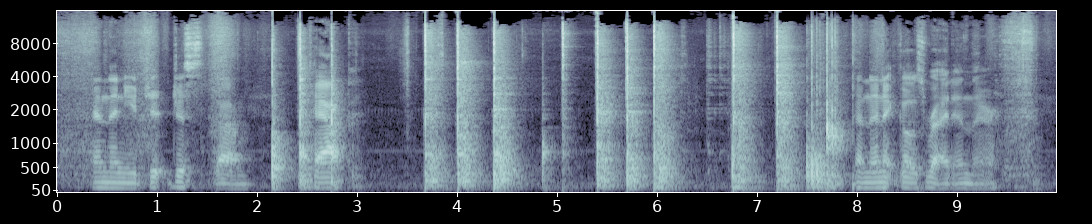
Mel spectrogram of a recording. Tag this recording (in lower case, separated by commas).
speech, inside a small room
